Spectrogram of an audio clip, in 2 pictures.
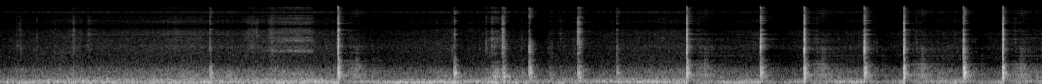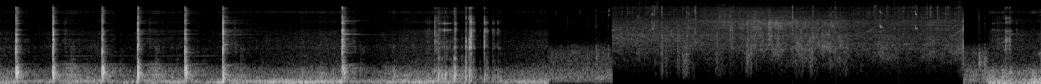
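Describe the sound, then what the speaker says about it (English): Sharp metallic hammer blows strike repeatedly at an uneven rhythm, close by, knocking out wheel studs, followed by a few seconds of near silence and then a faint hiss. "grab yourself a hammer"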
